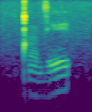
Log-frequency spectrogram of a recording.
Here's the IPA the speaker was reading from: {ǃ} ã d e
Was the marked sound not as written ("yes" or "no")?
no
